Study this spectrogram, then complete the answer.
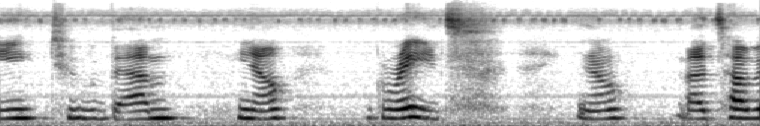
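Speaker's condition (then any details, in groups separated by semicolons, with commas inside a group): Cerebral palsy; oxygen lack at birth, possibly affects cognition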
